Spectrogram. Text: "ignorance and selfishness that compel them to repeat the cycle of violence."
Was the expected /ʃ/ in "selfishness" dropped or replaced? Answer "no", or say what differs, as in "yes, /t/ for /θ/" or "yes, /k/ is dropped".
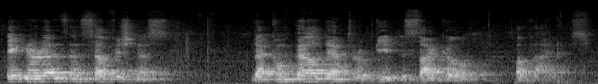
no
